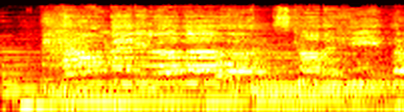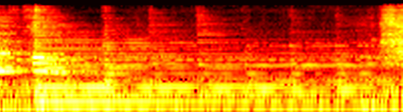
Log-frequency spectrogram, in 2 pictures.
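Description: A live band song: a male singer sings long, drawn-out phrases over acoustic guitar and sustained band chords, with a short gap in the vocal between about two and four seconds in.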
